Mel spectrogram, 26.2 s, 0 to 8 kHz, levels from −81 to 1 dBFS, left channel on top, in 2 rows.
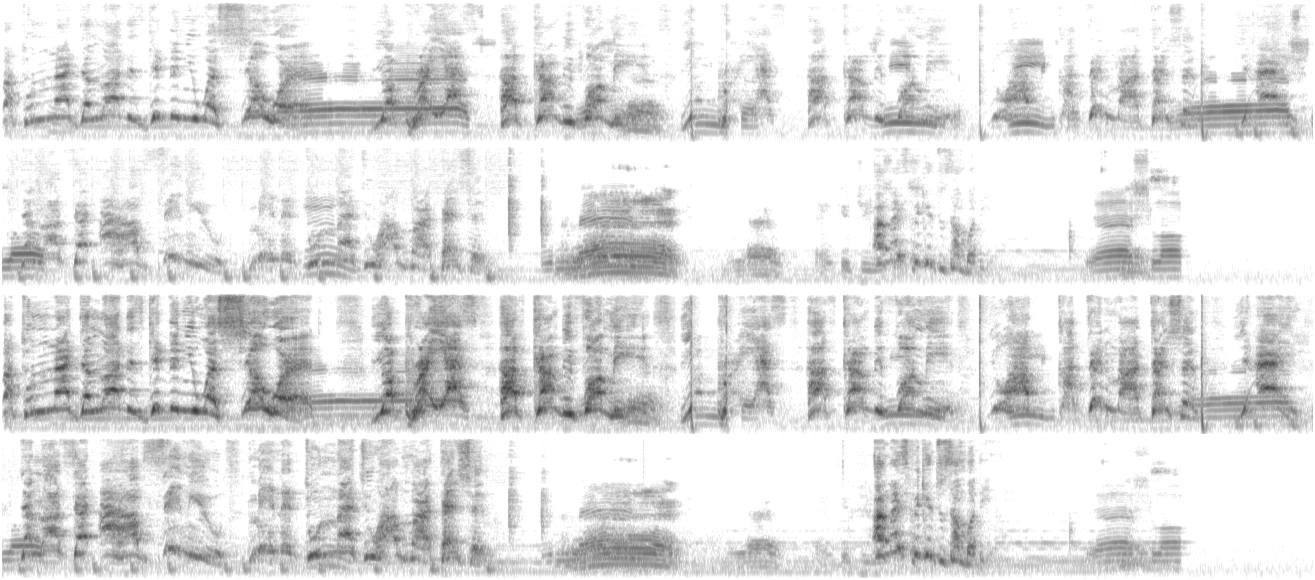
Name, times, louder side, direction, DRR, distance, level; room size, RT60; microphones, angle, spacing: voice 1, 0.0-3.1 3.7-4.6 5.0-6.3 6.8-6.9 7.2-7.3 7.6-7.7 8.1-9.4 10.0-10.3 10.9-11.9 12.5-12.8 13.3-14.5 14.8-15.1 15.9-17.9 21.8-22.8, right 9 dB, 90° right, 0.3 m, -32 dB
voice 2, 2.7-4.7 5.7-6.4 6.9-7.6 8.7-9.6 9.9-10.8 11.6-13.6 16.1-16.7 18.5-19.6 21.2-22.3 23.9-24.9, left 4 dB, 55° left, 0.4 m, -44 dB
voice 3, 6.1-6.6 18.2-19.9 20.3-20.9 24.3-24.7, left 2 dB, 80° left, 1.4 m, -42 dB
sound 1, 12.3-18.3, left 1 dB, 20° left, 0.9 m, -57 dB
6.4 x 4.3 x 6.3 m
head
